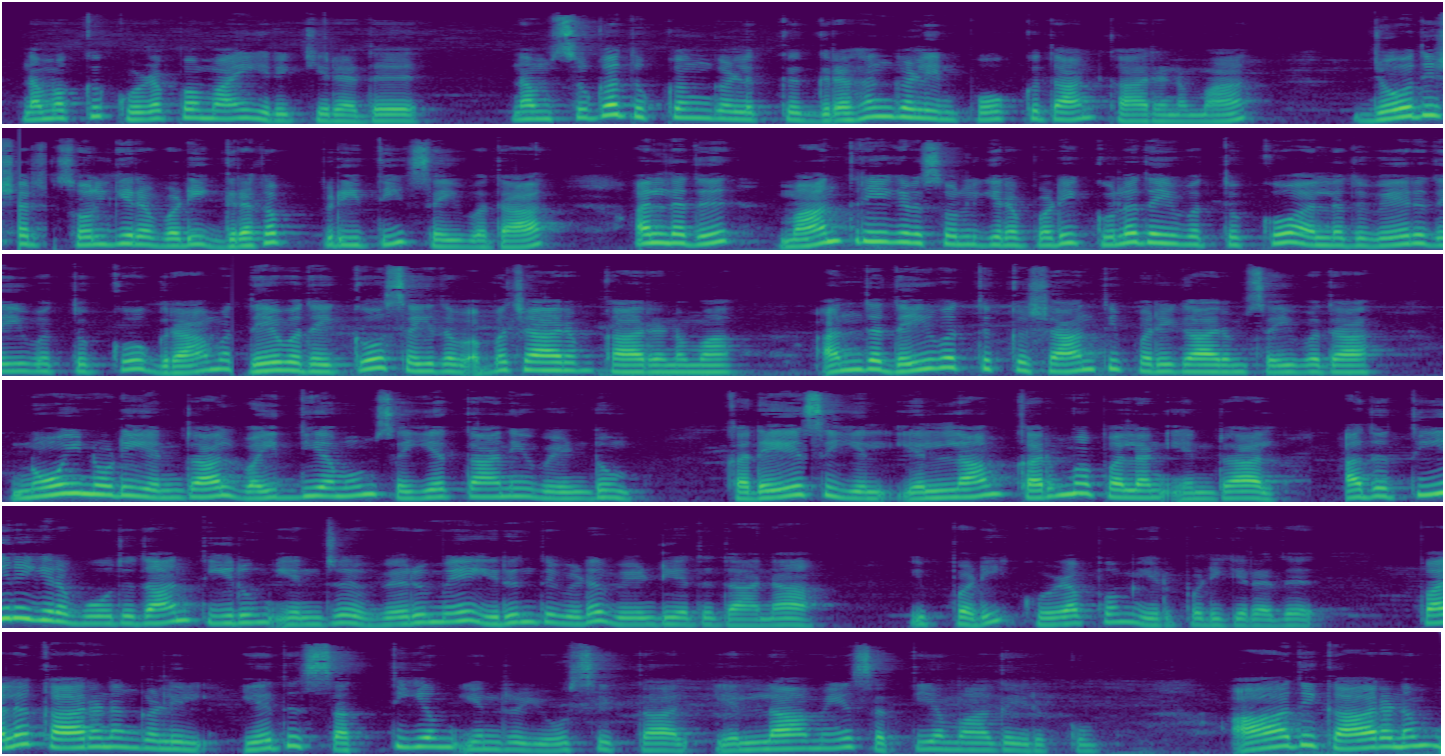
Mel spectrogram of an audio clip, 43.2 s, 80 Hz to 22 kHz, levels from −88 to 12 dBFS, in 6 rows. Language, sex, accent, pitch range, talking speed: Tamil, female, native, 180-245 Hz, 85 wpm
